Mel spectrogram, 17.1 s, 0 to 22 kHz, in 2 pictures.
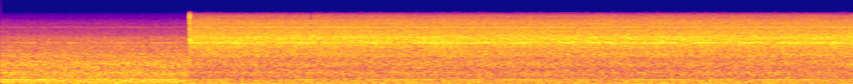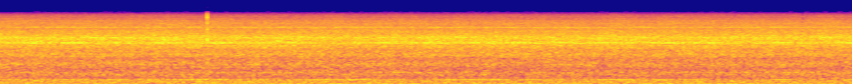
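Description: Jet engines of an Emirates A380 in Real Flight Simulator roar steadily at takeoff from Dubai, a loud constant broadband drone that swells near the start and continues unbroken with a faint steady tone.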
